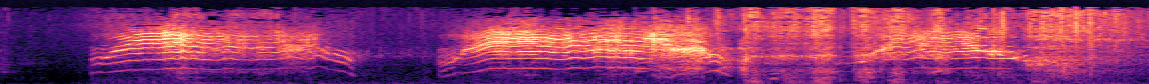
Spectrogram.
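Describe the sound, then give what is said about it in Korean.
A cat in a shop gives two long, drawn-out, high-pitched meows, then breaks into a rougher, wavering yowl. The cries are loud and clear, with no talking. “아버지의 가랑이 사이로 입술을 훔치며 날렵히 빠져나간 고양이에 의해 가게 안은 사탕 조각이 하나 제대로 성한 것이 없을 정도로 분탕질이 돼 있었던 것이다.”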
